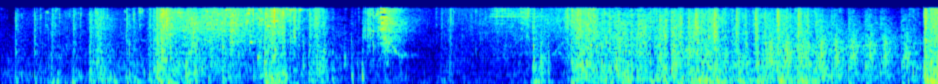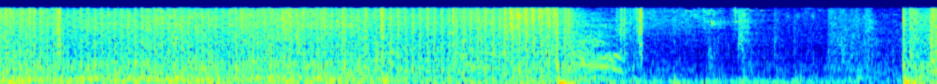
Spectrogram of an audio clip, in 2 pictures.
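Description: Rapid gunfire from a video game firearm, dense bursts of loud shots in close succession that run almost continuously with brief pauses, mixed with game effects.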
